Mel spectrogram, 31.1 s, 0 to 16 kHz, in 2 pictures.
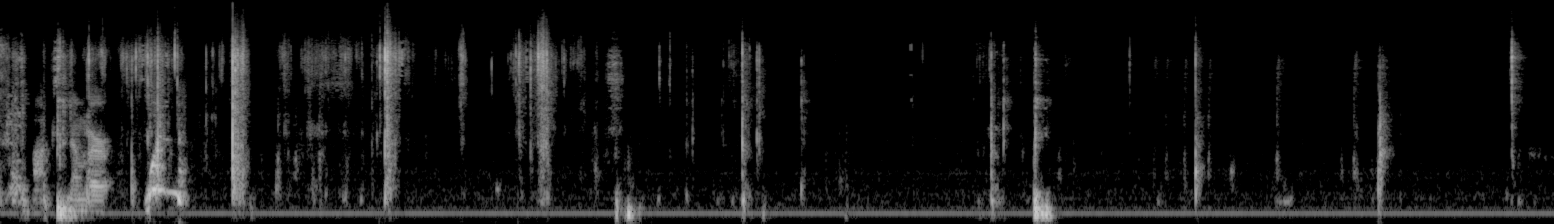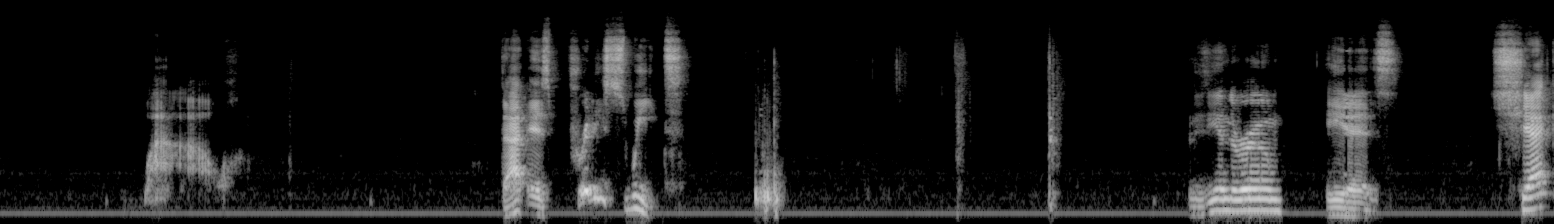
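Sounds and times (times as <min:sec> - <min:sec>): cardboard and wrapper rustling: 0:00.0 - 0:07.6
faint low hum: 0:00.0 - 0:31.0.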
